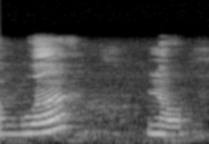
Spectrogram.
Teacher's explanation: Então, aqui nós temos o crescente nasal, também, ó, guano. O som é fechadinho, é anasalado, é nasal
